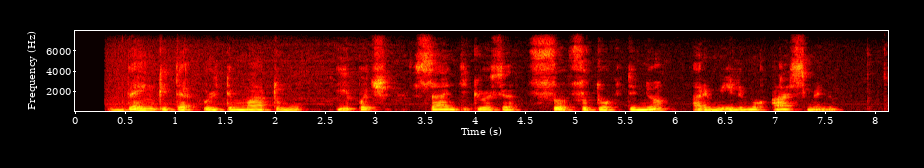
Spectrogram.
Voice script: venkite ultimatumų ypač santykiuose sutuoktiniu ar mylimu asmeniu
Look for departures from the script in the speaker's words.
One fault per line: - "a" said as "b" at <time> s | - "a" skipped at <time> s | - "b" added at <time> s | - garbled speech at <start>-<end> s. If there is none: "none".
- "su" added at 4.7 s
